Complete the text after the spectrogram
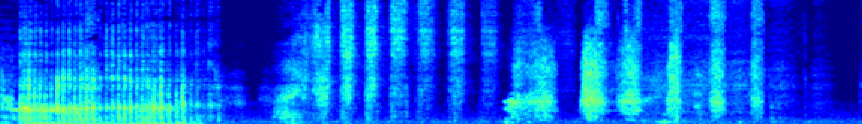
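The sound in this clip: A voice imitates snoring, producing many rapid, rhythmic rasping pulses after a louder breathy opening.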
